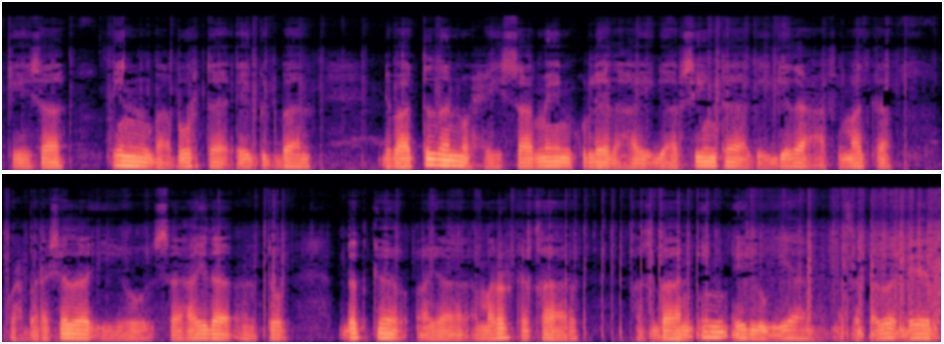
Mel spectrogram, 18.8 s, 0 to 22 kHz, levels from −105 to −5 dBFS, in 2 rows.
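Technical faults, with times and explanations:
Throughout, HE-AAC compression: plainly audible damage, with sibilants gritty and metallic and nothing above 15.4 kHz. The treble is likely rebuilt by spectral band replication, with lower bands copied upward under a coarse envelope, which fits a low bitrate around 24 kbps.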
